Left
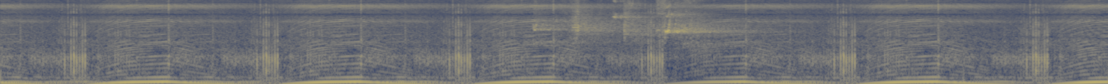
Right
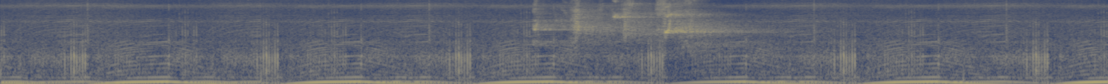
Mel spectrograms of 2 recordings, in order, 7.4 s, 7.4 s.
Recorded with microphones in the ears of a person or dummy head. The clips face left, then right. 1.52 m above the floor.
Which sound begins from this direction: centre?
A squeak, at 3.5 s.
